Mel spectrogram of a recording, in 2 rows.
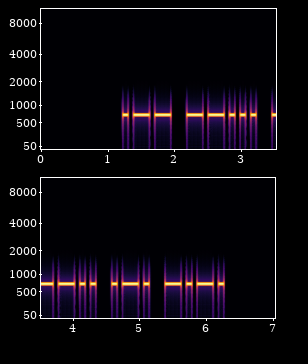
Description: Morse code, heard as a keyed tone, about 15 wpm, 700 Hz. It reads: W7ZRC
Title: Call Signs Repeated 3x - 15wpm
